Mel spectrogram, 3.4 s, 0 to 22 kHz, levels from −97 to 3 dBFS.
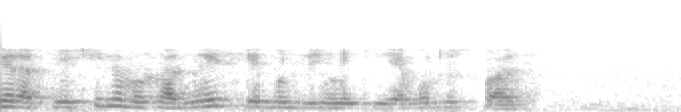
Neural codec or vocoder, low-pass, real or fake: codec, 24 kHz, 3 kbps, HILCodec; 3.6 kHz; fake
